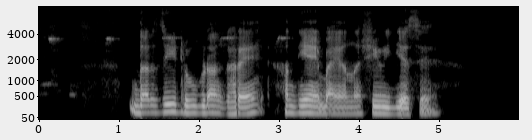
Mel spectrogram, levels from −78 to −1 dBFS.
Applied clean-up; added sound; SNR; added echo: none; none; none; none.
